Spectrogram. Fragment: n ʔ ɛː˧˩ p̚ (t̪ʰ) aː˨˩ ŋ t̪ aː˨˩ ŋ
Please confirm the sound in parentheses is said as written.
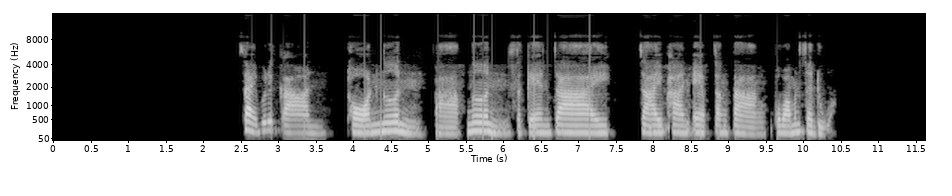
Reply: no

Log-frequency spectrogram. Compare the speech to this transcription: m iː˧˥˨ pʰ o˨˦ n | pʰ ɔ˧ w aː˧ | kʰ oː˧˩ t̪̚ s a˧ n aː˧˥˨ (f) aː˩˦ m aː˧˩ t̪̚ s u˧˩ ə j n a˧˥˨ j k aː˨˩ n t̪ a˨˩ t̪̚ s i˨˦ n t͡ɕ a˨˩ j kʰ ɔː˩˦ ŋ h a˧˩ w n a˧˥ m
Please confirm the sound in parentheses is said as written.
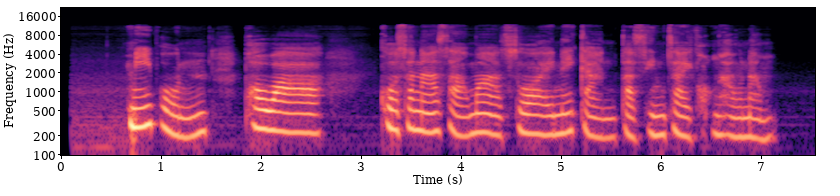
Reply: no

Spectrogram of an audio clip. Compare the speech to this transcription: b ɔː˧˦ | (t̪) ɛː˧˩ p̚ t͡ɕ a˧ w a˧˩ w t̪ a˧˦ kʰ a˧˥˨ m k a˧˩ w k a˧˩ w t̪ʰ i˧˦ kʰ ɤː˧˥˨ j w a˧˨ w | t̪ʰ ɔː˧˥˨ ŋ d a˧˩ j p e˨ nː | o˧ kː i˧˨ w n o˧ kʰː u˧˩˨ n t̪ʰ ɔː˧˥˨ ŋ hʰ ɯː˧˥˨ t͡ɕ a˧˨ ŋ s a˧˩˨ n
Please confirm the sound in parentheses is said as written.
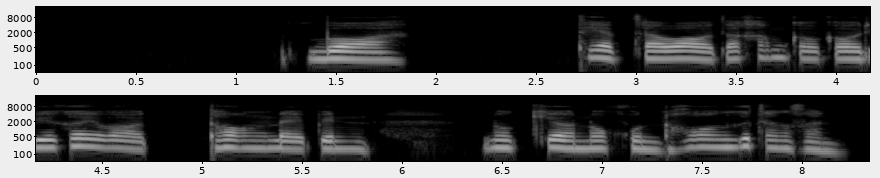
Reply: no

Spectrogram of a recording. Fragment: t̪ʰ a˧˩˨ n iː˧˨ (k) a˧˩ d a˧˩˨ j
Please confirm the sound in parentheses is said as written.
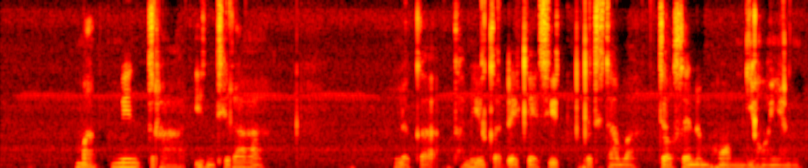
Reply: yes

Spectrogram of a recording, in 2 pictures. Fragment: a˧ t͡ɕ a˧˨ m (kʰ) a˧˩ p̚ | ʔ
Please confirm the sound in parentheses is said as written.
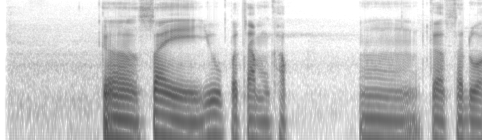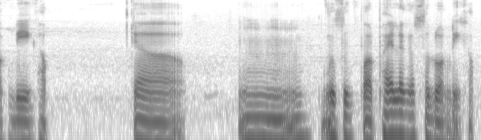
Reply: yes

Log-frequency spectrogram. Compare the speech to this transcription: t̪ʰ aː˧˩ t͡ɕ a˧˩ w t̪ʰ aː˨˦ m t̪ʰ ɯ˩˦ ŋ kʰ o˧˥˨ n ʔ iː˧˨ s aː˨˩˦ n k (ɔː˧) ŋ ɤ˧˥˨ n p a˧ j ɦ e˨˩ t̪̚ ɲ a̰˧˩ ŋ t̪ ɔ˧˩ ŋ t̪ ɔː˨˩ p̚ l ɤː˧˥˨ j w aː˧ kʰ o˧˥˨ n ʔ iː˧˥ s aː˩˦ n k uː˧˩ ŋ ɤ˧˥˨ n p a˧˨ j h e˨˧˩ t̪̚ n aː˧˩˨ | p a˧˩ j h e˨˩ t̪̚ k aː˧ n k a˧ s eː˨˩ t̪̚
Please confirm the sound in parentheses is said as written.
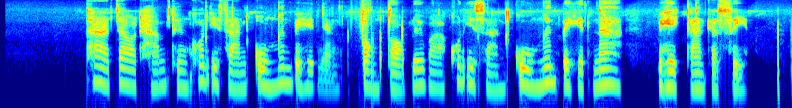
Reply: no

